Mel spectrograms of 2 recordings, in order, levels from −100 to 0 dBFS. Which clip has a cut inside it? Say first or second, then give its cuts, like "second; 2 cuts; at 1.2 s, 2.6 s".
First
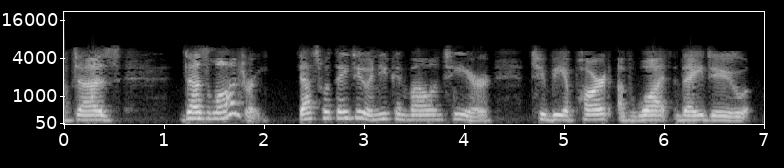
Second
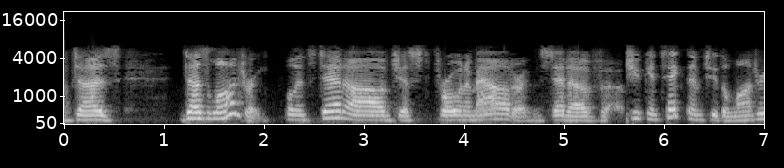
second; 2 cuts; at 2.1 s, 5.6 s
